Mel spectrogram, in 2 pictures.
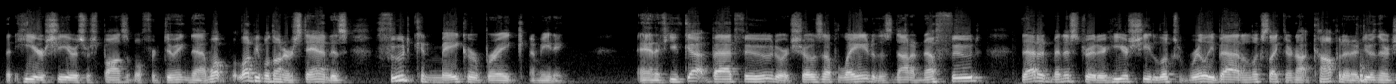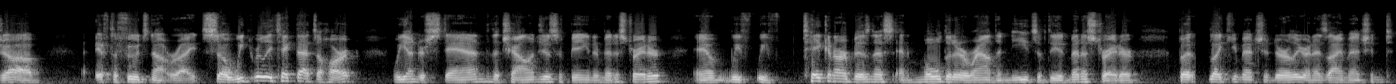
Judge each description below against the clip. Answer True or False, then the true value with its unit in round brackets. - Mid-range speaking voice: False (110 Hz)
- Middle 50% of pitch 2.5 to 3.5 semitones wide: True (2.9 semitones)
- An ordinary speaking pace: False (220 wpm)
